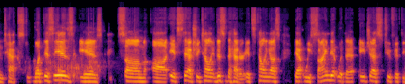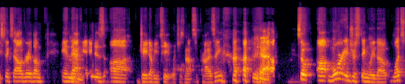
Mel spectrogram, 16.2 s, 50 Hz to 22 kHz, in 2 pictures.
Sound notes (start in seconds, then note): 12.6 laughs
